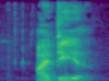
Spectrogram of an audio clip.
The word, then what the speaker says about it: idea: This one, idea, D louder, and last A is always pronounced as a, that schwa sound. Idea, not idea. Idea, okay? This one, say it.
